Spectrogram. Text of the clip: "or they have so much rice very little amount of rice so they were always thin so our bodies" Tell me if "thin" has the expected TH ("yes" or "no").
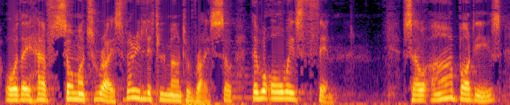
yes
